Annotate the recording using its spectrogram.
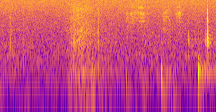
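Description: Marker pen writing on a whiteboard, soft scratching strokes, followed near the end by two short sharp taps, the second the loudest.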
